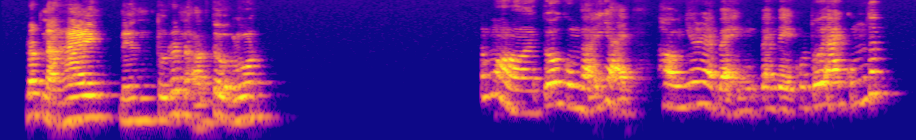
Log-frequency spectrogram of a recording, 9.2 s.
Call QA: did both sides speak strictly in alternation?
Yes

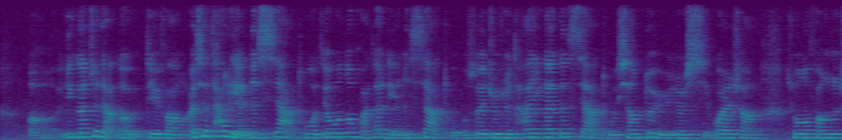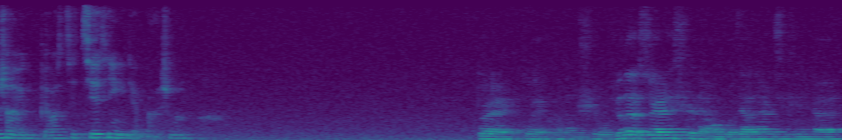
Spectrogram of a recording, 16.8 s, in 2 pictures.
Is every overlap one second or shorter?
Yes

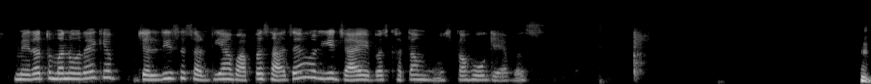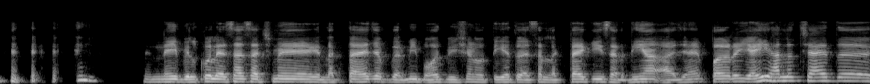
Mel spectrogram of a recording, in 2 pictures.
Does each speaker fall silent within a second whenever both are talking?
Yes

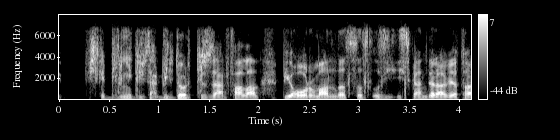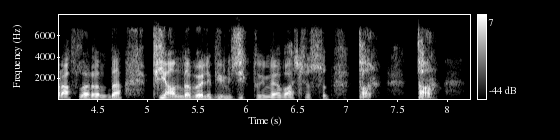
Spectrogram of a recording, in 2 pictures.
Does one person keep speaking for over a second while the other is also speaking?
No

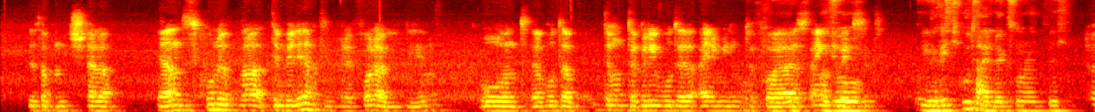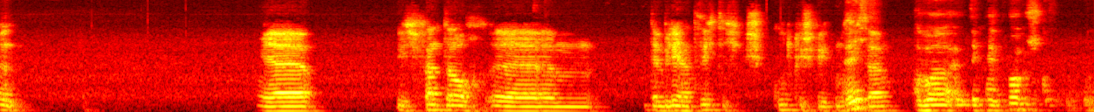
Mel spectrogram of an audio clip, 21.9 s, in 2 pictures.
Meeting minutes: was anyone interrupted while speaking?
Yes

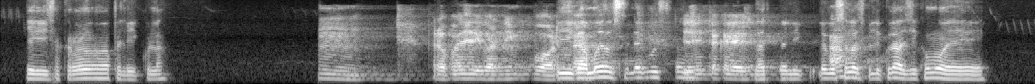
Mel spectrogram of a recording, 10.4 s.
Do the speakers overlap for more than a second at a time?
No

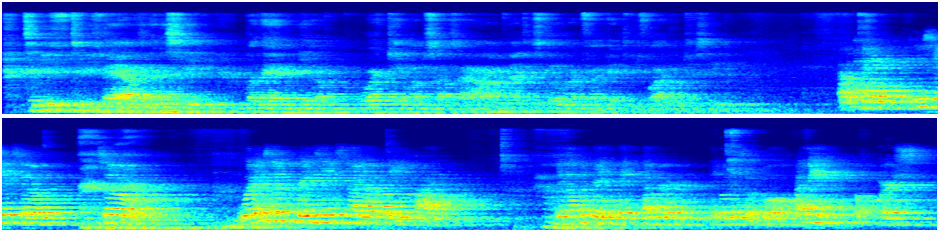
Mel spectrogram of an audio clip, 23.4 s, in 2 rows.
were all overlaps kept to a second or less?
Yes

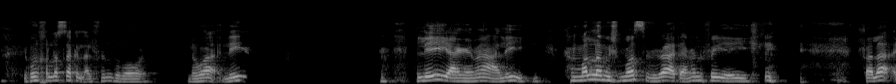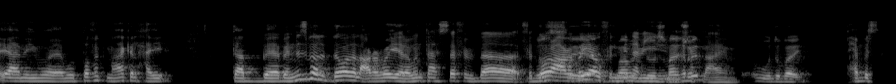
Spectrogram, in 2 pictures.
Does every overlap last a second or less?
No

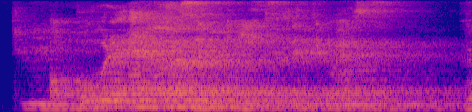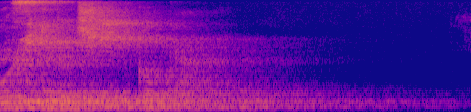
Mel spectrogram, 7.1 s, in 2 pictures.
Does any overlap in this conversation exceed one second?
Yes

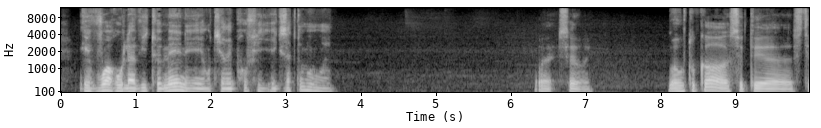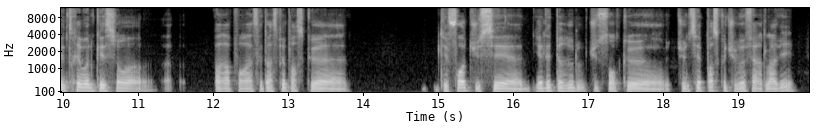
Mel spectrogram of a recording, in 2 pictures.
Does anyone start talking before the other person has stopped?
No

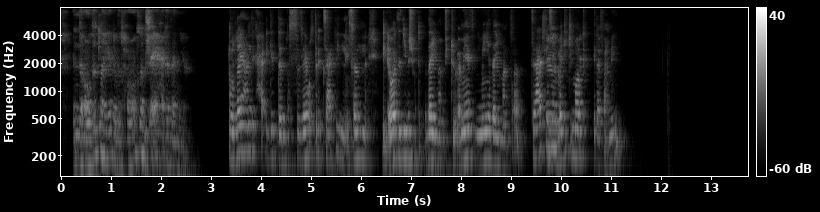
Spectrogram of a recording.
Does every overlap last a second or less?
Yes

